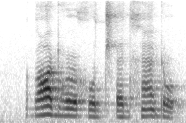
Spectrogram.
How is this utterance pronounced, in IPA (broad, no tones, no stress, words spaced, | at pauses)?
ɡɑ ɖʱə˞xʊdt͡ʃʼɛd xæ̃ʈʊ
